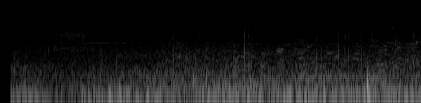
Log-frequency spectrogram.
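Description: Indistinct voices over a steady low rumble, with a few light clicks.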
